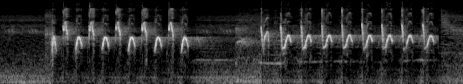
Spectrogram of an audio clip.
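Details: Bar-winged prinia, semi type, singing loudly to lure and tutor other birds: two rapid series of short high chirps, each note dropping sharply, separated by a brief pause, with a faint low hum behind.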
